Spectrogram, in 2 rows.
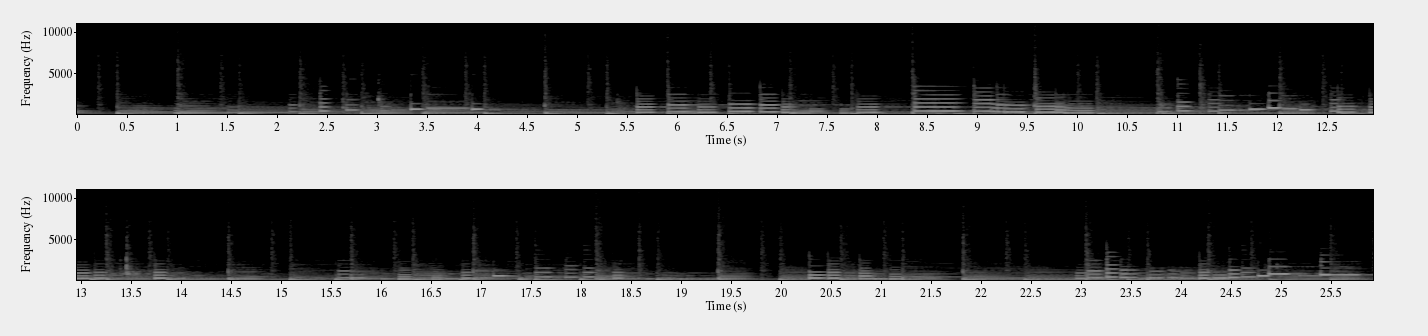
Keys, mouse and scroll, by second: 0.2-0.6 middle drag, 0.6-0.9 scroll down 3, 1.2 r, 7.9-8.4 drag, 8.4 space, 10.9-11.7 middle drag, 11.7-12.1 drag, 12.1 middle drag, 12.3-13.1 scroll up 1, 13.1 g, 15.9-20.1 drag.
